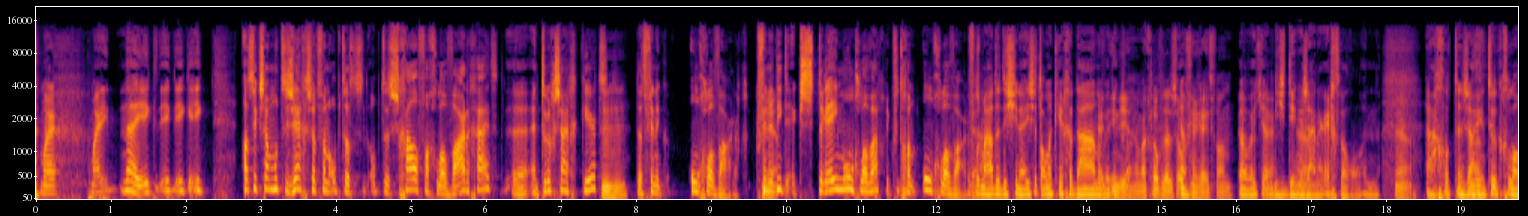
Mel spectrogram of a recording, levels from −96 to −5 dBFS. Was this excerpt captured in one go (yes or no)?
no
